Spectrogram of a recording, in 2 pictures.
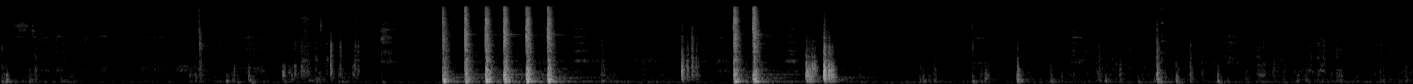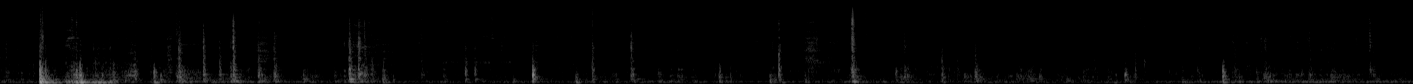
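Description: Steel boltless shelving and chipboard shelf panels being knocked into place: a quick run of about six sharp knocks around five seconds in, a few more knocks soon after, a dull thud about halfway through, and scattered lighter clicks and clatter.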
